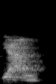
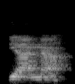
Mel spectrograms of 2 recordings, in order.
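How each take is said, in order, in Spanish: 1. La vocal final apenas se oye. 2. La vocal final se pronuncia completa. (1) "la última A se pronuncia eh, leve" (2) "no es dhyana"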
